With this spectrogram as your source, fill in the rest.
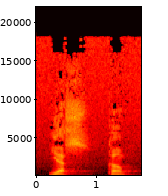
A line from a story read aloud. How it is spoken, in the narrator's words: Jesus said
